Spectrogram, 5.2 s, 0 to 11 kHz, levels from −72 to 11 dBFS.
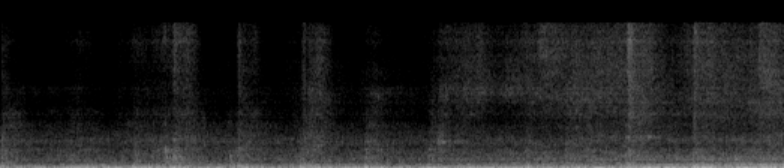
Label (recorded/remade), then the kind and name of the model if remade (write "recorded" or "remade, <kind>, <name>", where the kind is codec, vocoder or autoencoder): remade, autoencoder, DAC-VAE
